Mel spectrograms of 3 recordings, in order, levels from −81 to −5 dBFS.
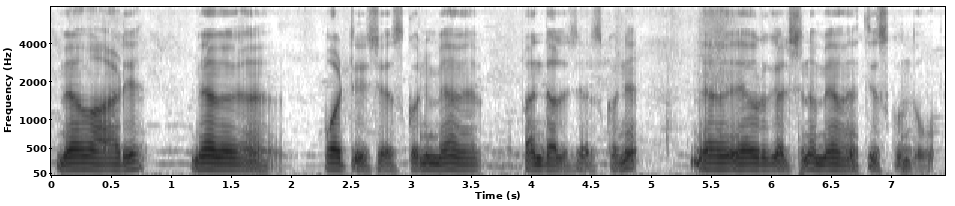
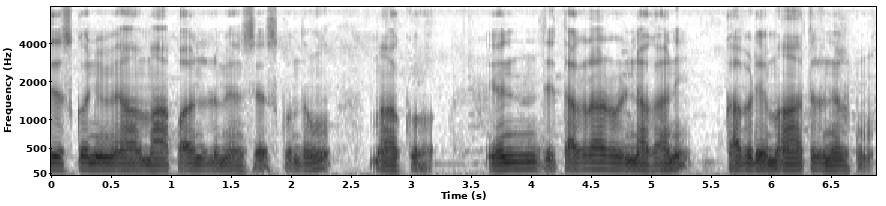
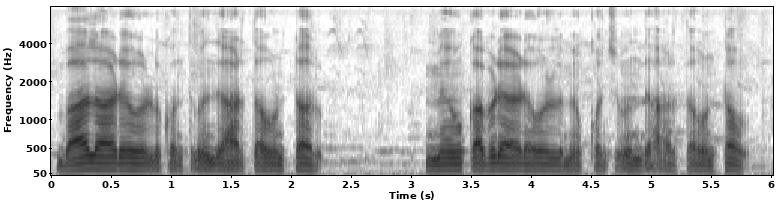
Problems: constant background noise, continuous background conversations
